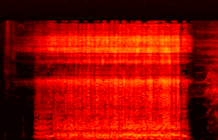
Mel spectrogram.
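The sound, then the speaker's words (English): A single long, loud snore from a person asleep in a studio rumbles for about two seconds, a harsh rattling inhale with no talking, then cuts off into near silence. “Apparently, I snore really loud.”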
